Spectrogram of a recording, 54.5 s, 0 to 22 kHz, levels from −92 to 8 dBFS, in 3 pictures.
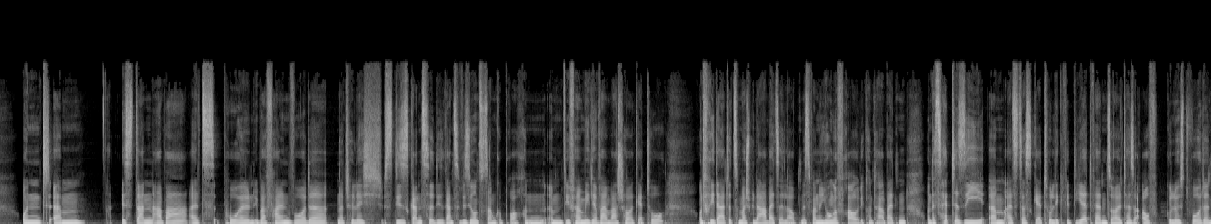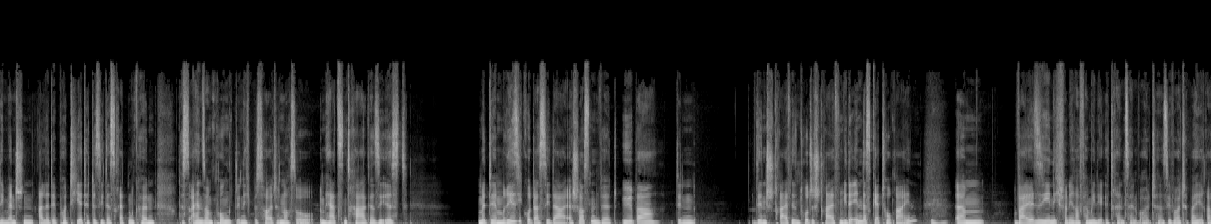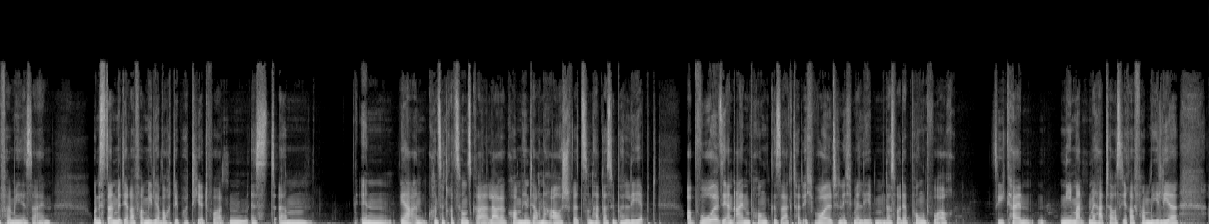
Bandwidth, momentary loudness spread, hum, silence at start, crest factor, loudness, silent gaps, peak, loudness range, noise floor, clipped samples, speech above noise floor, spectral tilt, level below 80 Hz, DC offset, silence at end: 16 kHz; 7 LU; none; 0.35 s; 18 dB; -20 LUFS; none; -2 dBFS; 2 LU; -78 dBFS; under 0.1%; 59 dB; -4.5 dB/octave; -46 dBFS; under 0.1%; 0.05 s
